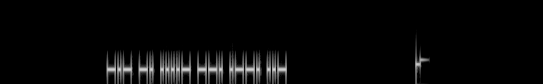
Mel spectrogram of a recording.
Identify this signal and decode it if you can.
Morse code, heard as a keyed tone, about 44 wpm, 700 Hz. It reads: KN4GPU
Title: USA Call Signs 45wpm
